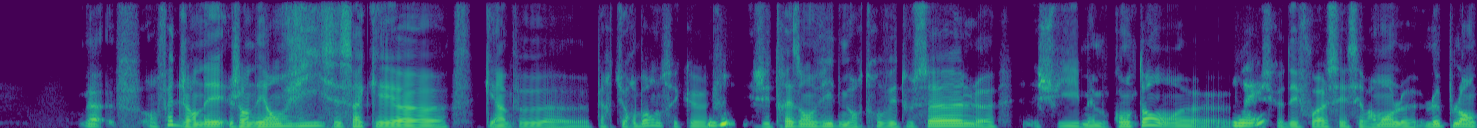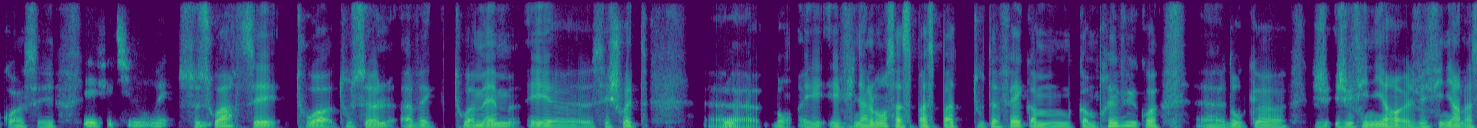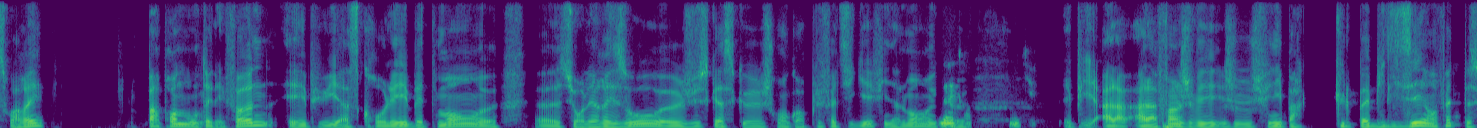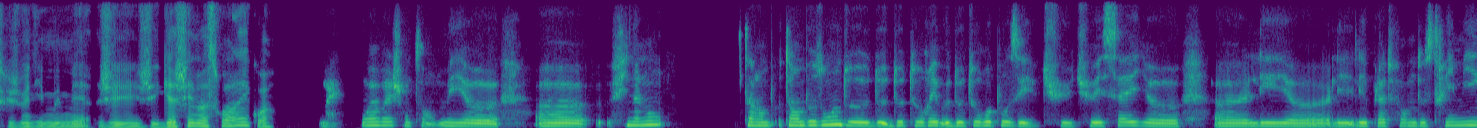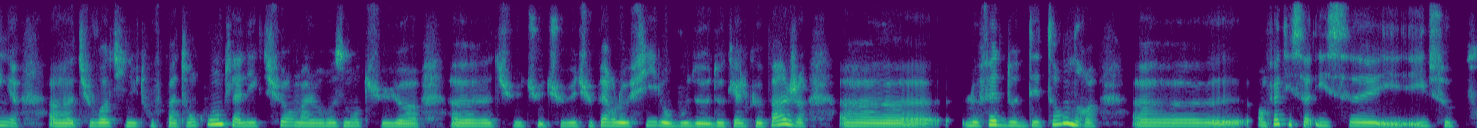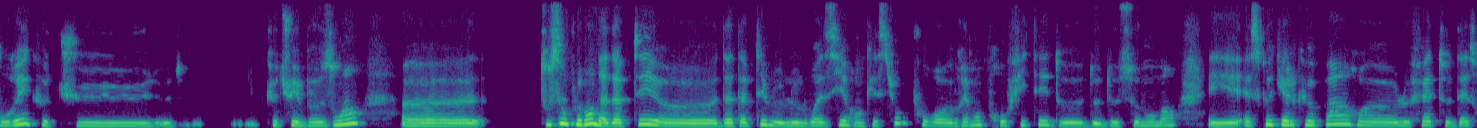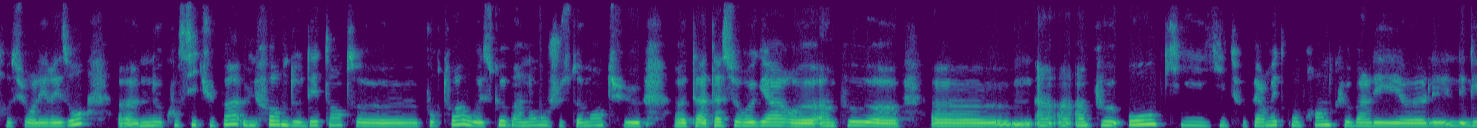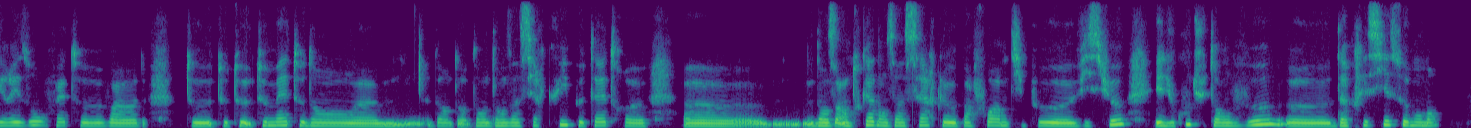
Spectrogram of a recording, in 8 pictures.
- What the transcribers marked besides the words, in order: scoff; swallow; tapping; other background noise; drawn out: "heu"; drawn out: "tu"; tongue click
- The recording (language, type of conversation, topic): French, advice, Pourquoi je n’ai pas d’énergie pour regarder ou lire le soir ?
